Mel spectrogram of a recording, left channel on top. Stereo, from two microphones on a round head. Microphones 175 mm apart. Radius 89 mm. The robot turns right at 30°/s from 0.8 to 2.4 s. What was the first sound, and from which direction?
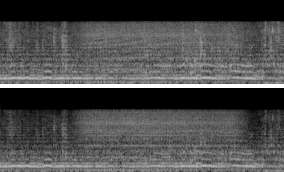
An insect, 45° left.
